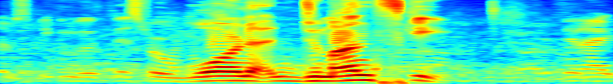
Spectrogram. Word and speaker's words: Dumanski: Warren Dumanski. Did I pronounce that correctly?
